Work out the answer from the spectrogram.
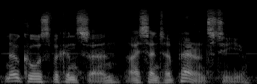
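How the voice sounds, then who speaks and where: An actor playing a cold, ruthless Sith warrior in a video game, speaking in a curt, commanding, threatening way. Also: male voice, sits low, sing-song, normal speed, fairly bright tone, soft background music, full character voice. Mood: cold, assured. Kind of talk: cinematic video game acting.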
